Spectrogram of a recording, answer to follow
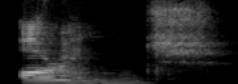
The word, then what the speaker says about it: orange: the orange La narka so the orange not orang orange very tricky the pronunciation in English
